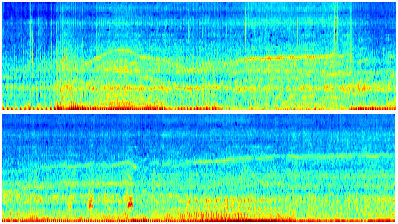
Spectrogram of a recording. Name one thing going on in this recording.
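A motorcycle engine revs and roars as it rides across grass.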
